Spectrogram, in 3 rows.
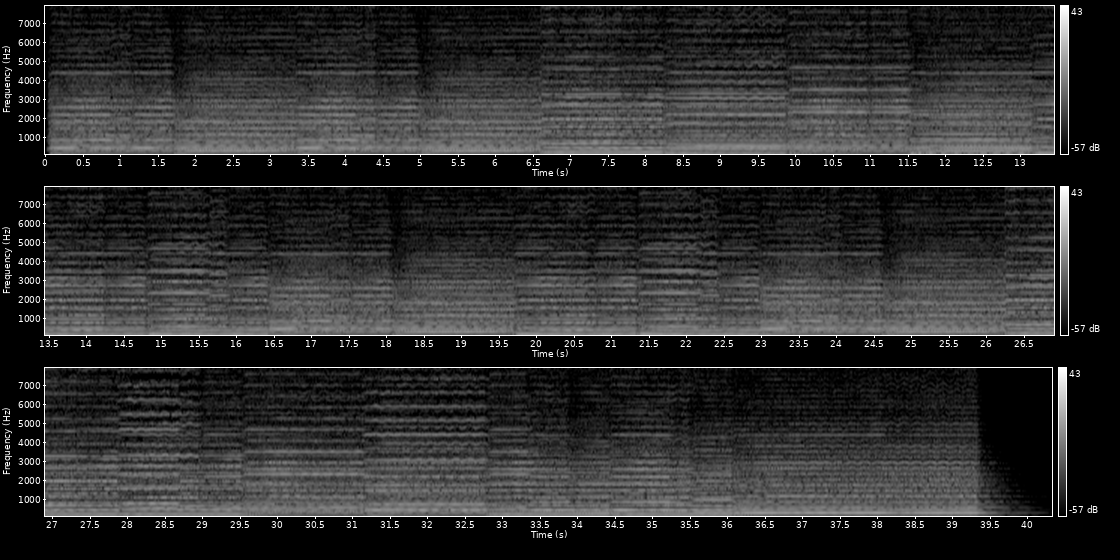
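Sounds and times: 
string trio playing: 0:00.0 - 0:39.7.

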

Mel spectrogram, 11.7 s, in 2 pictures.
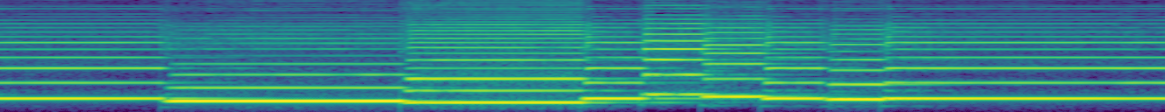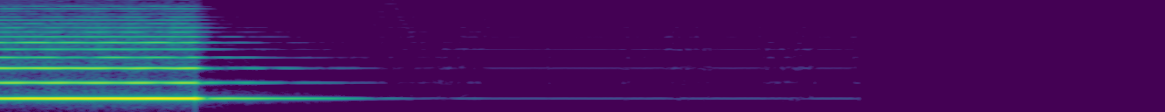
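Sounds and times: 
alto saxophone duet: 0:00.0 - 0:07.3.

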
